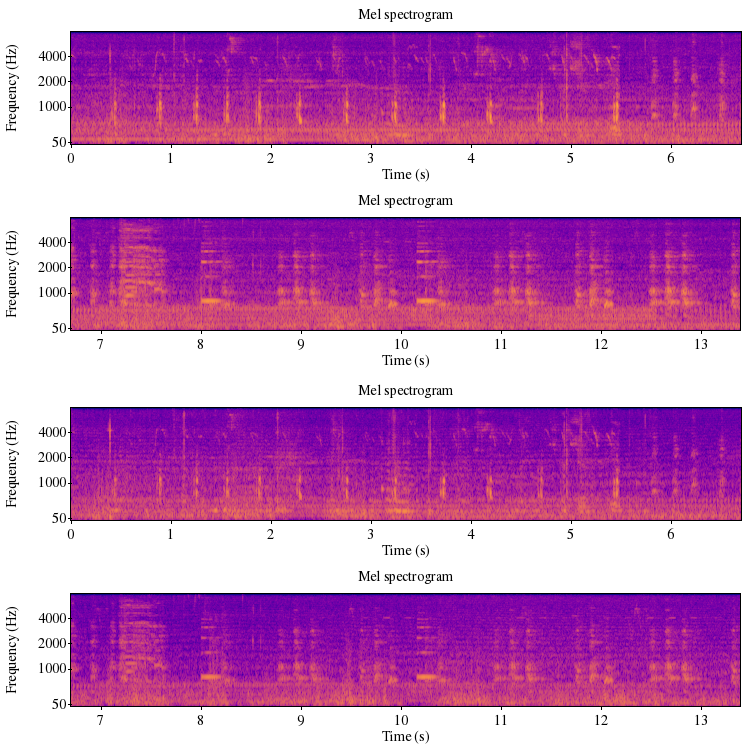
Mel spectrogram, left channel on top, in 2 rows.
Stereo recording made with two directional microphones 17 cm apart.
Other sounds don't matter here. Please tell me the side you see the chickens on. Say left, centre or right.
left.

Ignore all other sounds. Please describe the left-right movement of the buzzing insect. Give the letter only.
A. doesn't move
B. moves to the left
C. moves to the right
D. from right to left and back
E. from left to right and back
D.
